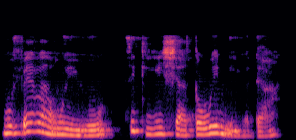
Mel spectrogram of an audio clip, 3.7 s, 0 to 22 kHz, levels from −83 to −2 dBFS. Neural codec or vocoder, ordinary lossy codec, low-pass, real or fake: codec, 16 kHz, 16 kbps, FunCodec, trained on LibriTTS, 50 frames a second; none; none; fake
